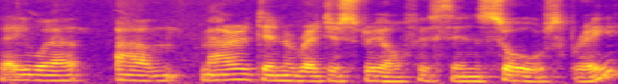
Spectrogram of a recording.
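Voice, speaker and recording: Spoken fairly slowly, the speech shows ordinary pitch variation and carries audible room echo. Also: woman. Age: 80s+. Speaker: older interviewee sharing life story. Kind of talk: casual interview.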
